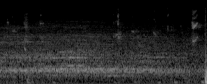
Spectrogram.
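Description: Basketball being dribbled on a hardwood court over the steady noise of a large arena crowd.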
